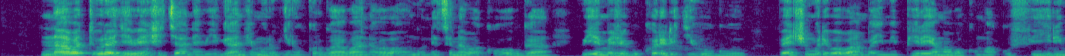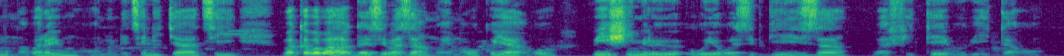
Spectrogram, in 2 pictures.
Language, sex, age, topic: Kinyarwanda, female, 25-35, education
